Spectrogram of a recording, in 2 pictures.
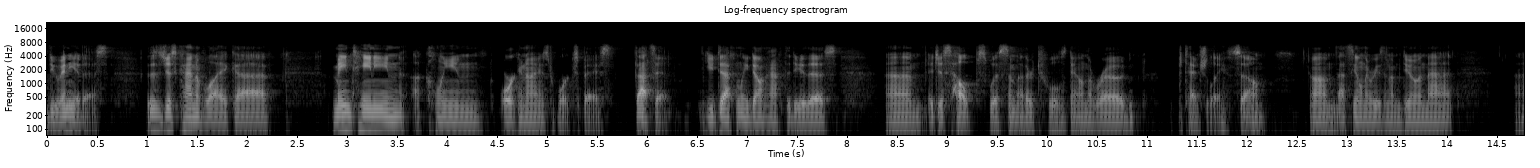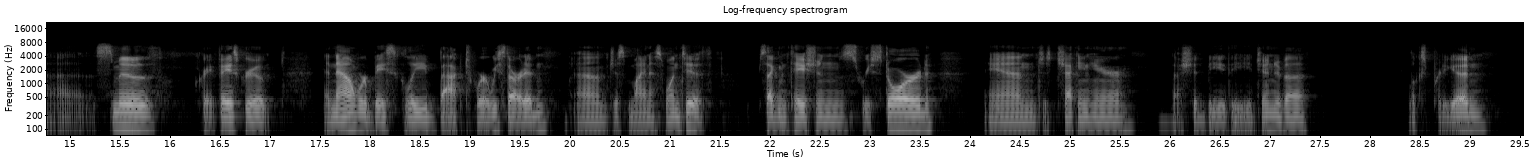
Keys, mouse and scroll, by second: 0.0 right click, 0.8-4.2 drag, 4.2 o, 4.6 o, 5.2 middle click, 6.2 middle click, 6.7 o, 8.5-10.4 right drag, 10.4-13.0 drag, 14.5-17.8 drag, 17.8-19.7 typing, 20.3 right click, 20.5-23.0 middle drag, 20.5-22.0 scroll, 22.9 scroll, 23.0 right click, 23.7-24.9 drag, 24.9 middle click, 24.9-25.3 scroll, 27.2 middle click, 27.2-29.5 scroll, 28.2-29.5 middle drag.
